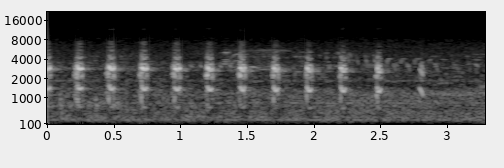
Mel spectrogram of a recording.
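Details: Wilson's snipe song: a steady series of about a dozen sharp, clipped two-tone notes, roughly four each second, evenly spaced and fading slightly at the end over a quiet background.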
